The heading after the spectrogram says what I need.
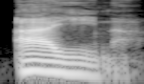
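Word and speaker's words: ʻāina: So make sure you get the okina, not ka'aina, ka'aina, and get the e sound in there, ka'aina, right?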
